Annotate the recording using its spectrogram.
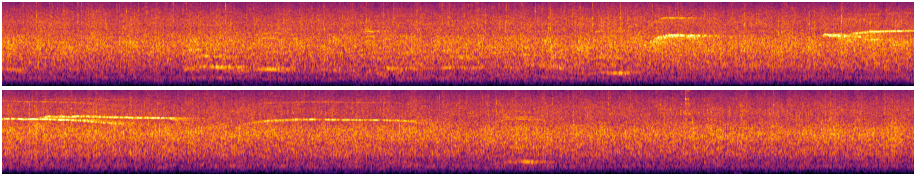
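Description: A large audience applauding steadily in a standing ovation, with a few short high-pitched calls rising above the clapping midway.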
